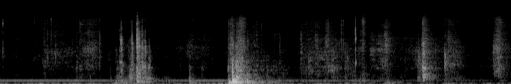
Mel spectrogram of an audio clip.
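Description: Metal latch handle of an old wooden door rattled and worked, with a heavy thud about two seconds in as the door gives, and a few lighter knocks after.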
